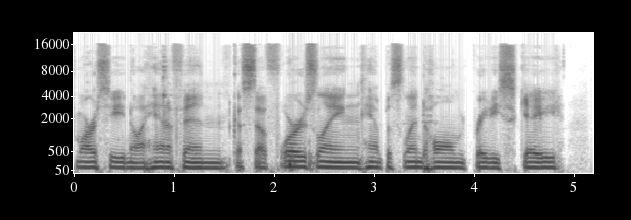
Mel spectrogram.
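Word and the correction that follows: Skjei: How do you say that name? – Brady Shea.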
